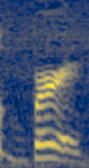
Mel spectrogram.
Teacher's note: the R changes the vowel sound, resulting in a unique blending sound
